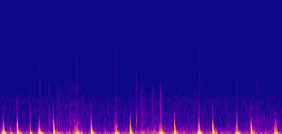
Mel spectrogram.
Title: Quick heartbeat recording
